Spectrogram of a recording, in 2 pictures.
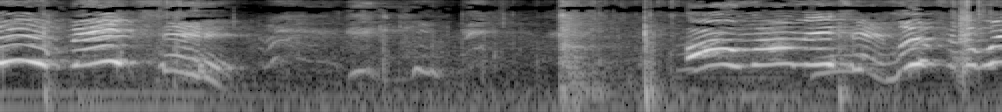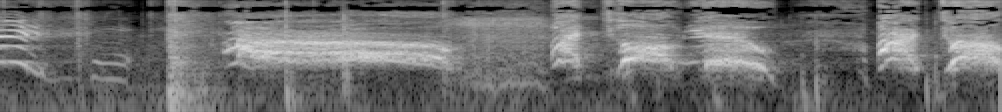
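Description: Children shouting and screaming excitedly in high voices, loudest in one long scream about six seconds in. A couple of dull thuds come in between.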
